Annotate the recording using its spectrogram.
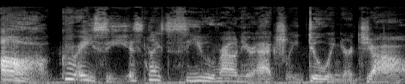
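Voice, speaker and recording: A put-on character voice from a man at medium pitch and moderate pace, with clear background noise. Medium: audio drama. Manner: mocking, laughing.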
